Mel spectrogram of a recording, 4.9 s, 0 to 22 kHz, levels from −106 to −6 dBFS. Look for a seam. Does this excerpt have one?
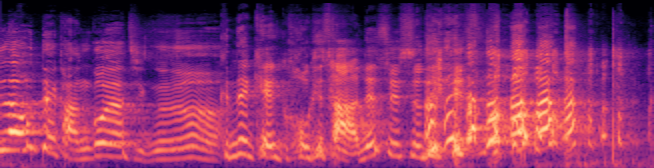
no; 0 cuts

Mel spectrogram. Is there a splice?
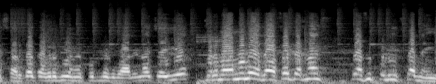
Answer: yes; 1 cut; at 2.0 s

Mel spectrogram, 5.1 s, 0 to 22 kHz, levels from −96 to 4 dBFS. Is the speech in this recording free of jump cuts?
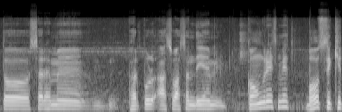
no; 1 cut; at 3.4 s

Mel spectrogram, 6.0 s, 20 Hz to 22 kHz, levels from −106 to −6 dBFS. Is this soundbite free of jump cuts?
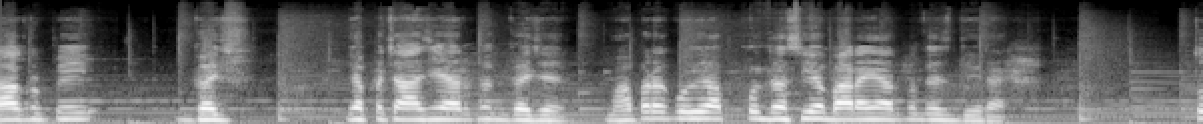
yes; 0 cuts

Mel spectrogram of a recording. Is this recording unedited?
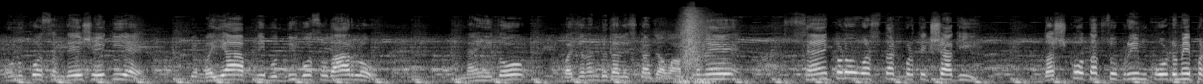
no; 1 cut; at 6.9 s

